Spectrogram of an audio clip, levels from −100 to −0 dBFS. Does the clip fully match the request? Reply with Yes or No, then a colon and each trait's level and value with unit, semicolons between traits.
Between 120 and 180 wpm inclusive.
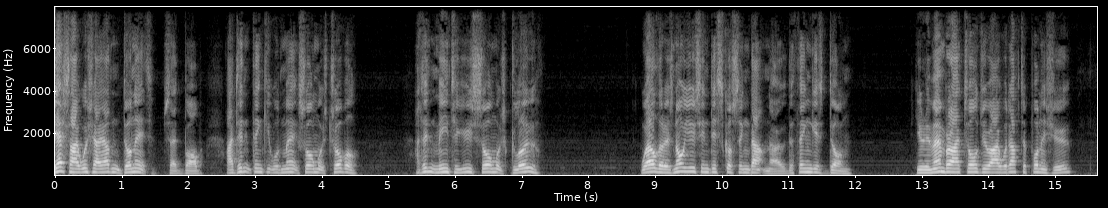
No: average, 190 wpm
